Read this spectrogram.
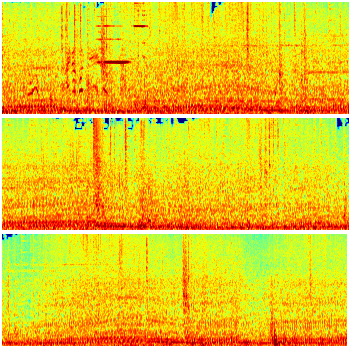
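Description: A vehicle engine rumbles and changes pitch as it shifts gears.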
